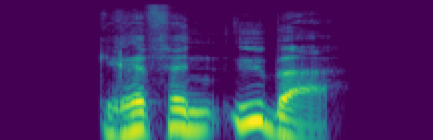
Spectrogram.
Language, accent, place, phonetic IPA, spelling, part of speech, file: German, Germany, Berlin, [ˌɡʁɪfn̩ ˈyːbɐ], griffen über, verb, De-griffen über.ogg
- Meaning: inflection of übergreifen: 1. first/third-person plural preterite 2. first/third-person plural subjunctive II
